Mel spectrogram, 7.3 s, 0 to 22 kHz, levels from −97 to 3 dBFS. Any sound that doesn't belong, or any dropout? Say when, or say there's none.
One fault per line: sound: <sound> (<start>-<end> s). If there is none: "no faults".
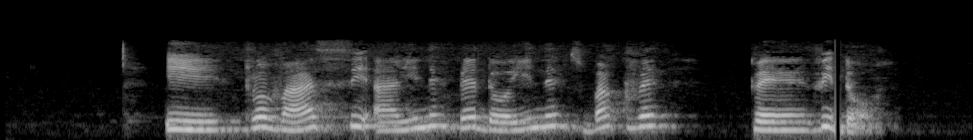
sound: dropout (6.3-6.3 s)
